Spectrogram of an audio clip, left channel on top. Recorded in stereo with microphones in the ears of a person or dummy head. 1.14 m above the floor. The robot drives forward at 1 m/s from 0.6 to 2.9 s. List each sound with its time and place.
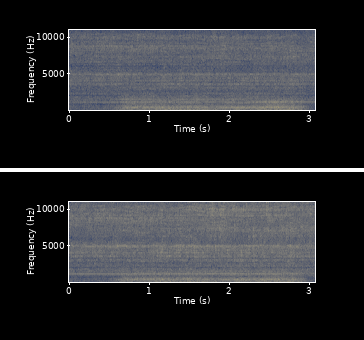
0.0 s running water: 50° right (ahead or behind), 2.5 m; by 3.1 s 65° right (ahead or behind), 1.9 m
